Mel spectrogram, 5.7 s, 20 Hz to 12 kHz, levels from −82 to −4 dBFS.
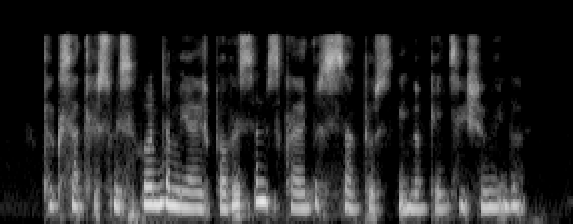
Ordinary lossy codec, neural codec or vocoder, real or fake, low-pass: AAC, 64 kbps; codec, 16 kHz, 1 kbps, FreqCodec, larger model; fake; 7.2 kHz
